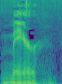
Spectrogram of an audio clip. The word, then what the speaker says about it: Maher: mayor or bill maher who pronounces it mayor loves to make jokes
